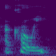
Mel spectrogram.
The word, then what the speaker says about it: Ocoee: Akoee. O-C-O-E-E. – Yeah. – Akoee. – Yep.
